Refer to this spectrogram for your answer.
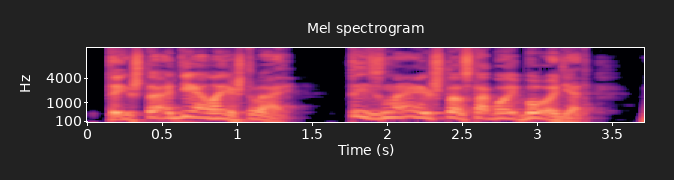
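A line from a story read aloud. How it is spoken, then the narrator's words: Reflexive yell. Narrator (Russian): На автомате заорал он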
